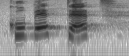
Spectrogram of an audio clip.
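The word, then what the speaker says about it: koupe tèt: what's written in red it's pronounced Koopa debt which means cut heads and then Bullock I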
